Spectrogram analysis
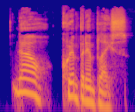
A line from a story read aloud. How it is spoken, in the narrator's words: said Reg, just as calmly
